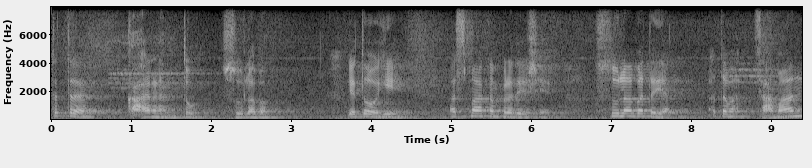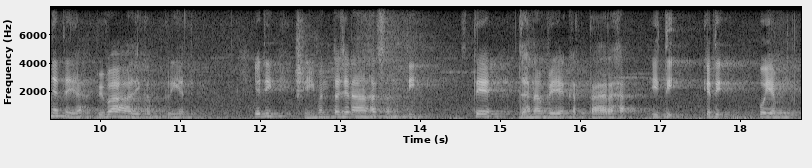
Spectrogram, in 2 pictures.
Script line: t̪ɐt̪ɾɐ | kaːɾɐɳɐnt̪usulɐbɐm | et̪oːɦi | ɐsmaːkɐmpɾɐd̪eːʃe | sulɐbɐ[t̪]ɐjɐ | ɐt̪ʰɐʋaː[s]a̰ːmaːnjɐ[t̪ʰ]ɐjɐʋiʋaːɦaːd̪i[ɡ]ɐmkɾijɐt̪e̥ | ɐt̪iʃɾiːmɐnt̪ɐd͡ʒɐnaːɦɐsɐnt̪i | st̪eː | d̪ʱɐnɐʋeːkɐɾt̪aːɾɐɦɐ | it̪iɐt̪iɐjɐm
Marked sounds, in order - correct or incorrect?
correct, correct, incorrect, incorrect

